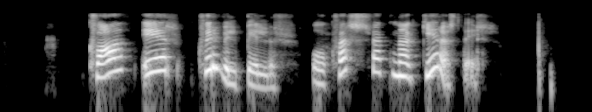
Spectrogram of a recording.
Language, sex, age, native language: Icelandic, female, 30-39, Icelandic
